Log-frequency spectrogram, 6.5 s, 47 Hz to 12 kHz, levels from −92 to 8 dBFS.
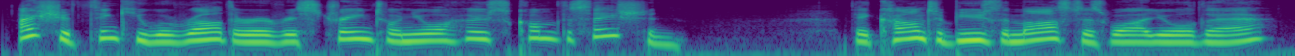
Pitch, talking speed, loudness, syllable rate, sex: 220 Hz, 185 wpm, -15 LUFS, 5.9 syllables/s, female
